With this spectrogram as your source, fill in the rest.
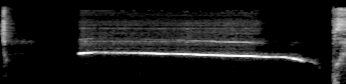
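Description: A man whistles a long, sliding cartoon-style tone lasting about two and a half seconds, imitating a Looney Tunes-like movie sound effect, clear and alone apart from brief noise at either end.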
